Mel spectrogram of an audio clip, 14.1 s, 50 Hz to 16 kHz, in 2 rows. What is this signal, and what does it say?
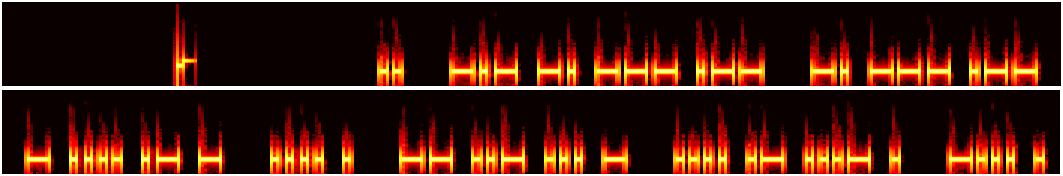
Morse code, heard as a keyed tone, about 25 wpm, 700 Hz. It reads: I KNOW NOW THAT HE MUST HAVE BE
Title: Sentences from Top 1000 Words - Review Part 1 - 25wpm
